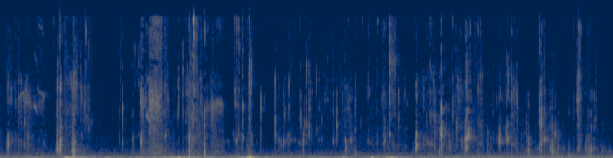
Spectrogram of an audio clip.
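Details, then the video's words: Pet cats Kitkat and Leo eating tuna fish wet food, close up indoors: irregular wet chewing and lapping clicks with a few sharper bites, low mains-like hum underneath. "Cat Eating Tuna Fish Cat Food ASMR"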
